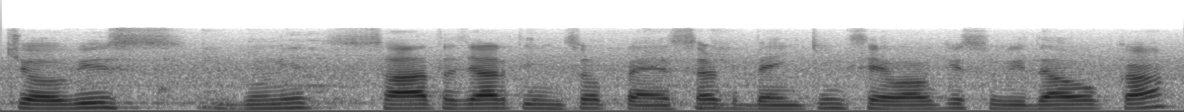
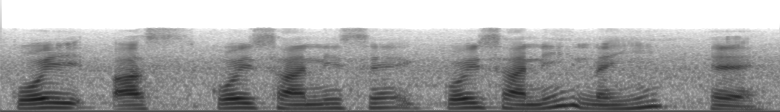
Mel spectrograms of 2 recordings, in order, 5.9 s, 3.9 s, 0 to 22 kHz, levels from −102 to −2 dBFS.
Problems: constant background noise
